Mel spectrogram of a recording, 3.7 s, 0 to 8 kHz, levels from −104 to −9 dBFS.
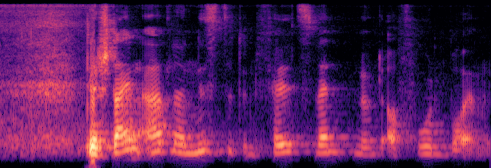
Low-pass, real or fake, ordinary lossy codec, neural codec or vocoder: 7.2 kHz; real; none; none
